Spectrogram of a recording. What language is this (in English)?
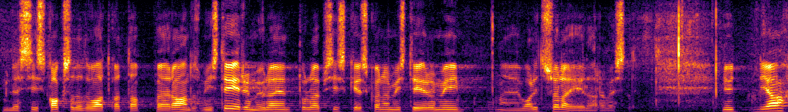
Estonian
